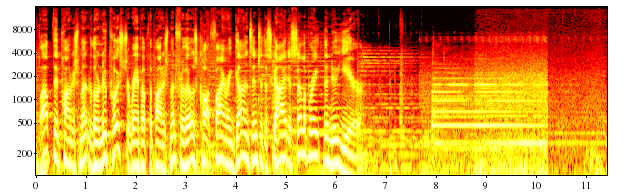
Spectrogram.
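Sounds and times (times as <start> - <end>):
speech: 0.1 - 6.8
Catholic church bells ringing: 7.9 - 10.3.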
